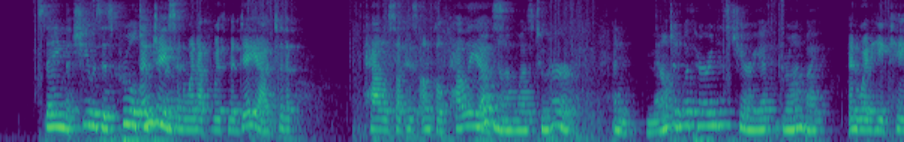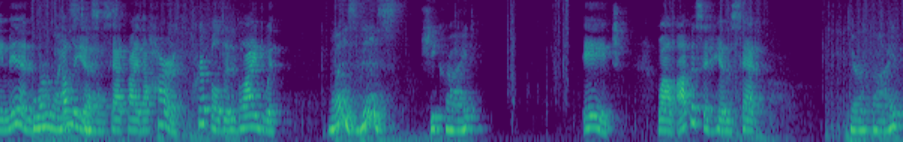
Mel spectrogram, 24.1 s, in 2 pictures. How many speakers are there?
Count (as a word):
two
